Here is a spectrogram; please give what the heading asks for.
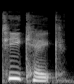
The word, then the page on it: teacake: American English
